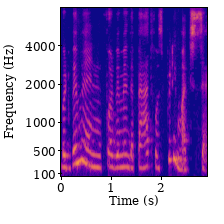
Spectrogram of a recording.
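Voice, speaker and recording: A woman speaks with an Indian accent. The sound is dry and close, with no echo. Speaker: technology executive. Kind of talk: panel discussion.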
